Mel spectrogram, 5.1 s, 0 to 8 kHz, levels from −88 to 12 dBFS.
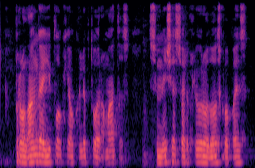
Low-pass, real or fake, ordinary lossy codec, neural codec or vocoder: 7.2 kHz; real; Opus, 64 kbps; none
